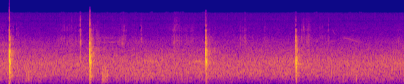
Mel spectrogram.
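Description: Basketball being dribbled, four sharp bounces about a second apart.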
